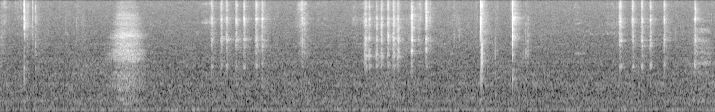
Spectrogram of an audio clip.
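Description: A knife cutting peppers into quarters on a board, a faint scatter of crisp slicing clicks and taps spread across the clip over a low background hum.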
